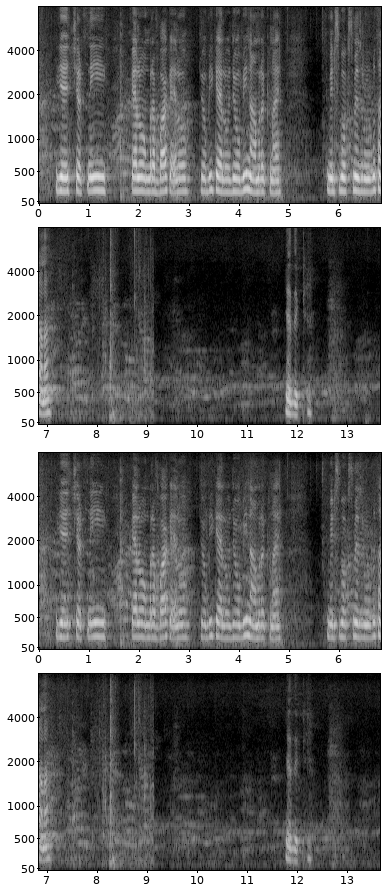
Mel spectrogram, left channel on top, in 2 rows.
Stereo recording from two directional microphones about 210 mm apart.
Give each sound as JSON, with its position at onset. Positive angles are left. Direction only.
{"t": 0.3, "sound": "speech", "side_deg": 40}
{"t": 11.8, "sound": "speech", "side_deg": 30}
